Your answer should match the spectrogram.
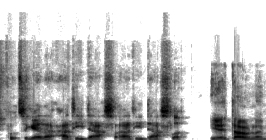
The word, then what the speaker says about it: Adidas: M Palmer Hammer mustard Adidas or Adidas what what what are you are you an Adidas man no I pronounce it properly so it's Adidas good man we're on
